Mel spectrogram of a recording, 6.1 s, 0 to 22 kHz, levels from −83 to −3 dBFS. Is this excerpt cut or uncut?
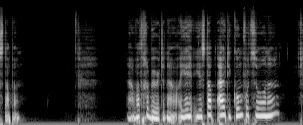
uncut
